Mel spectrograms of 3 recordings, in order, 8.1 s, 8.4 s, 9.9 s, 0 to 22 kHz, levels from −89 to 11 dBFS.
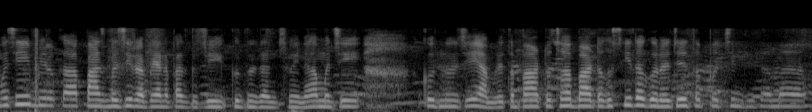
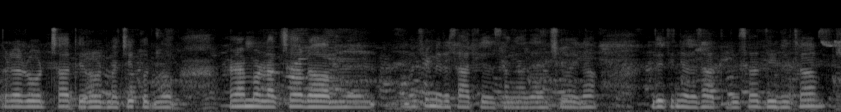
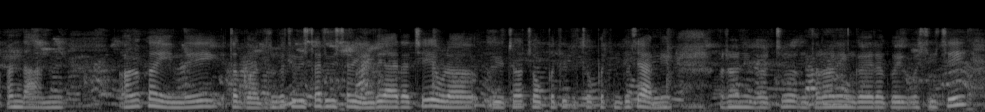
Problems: constant background noise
